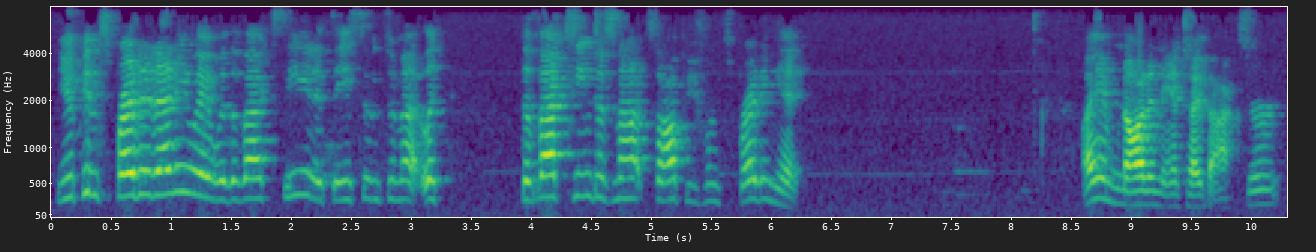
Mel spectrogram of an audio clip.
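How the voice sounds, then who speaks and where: A woman's voice: sits high, moderate pace, pauses often. A woman and mother ranting casually to camera, blunt and profane, rambling with lots of "like". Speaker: vlogger, mother. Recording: dull lo-fi audio.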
